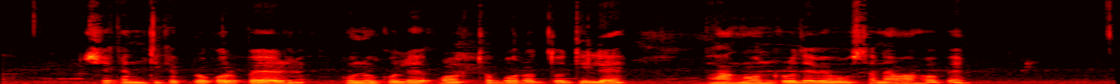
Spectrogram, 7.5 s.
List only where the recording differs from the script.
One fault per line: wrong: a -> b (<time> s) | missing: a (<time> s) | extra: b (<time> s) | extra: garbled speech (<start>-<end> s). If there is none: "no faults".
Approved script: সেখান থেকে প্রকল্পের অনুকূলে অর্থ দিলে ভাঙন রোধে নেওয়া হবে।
extra: বরাদ্দ (3.4 s)
extra: ব্যবস্থা (5.5 s)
